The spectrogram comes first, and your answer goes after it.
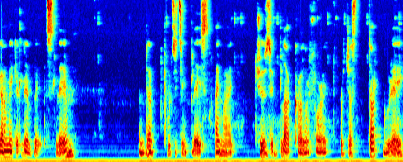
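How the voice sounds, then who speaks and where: The speaker has a non-native accent and a moderate pace. Long pauses come often. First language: not English. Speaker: 3D software tutorial creator. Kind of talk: tutorial. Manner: halting, self-correcting; casual.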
